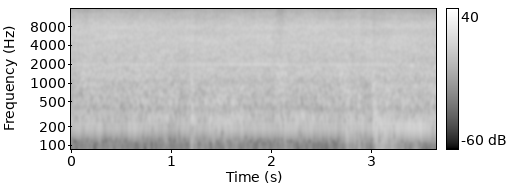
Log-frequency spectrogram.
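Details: Refurbished Electrolux 4x4 vacuum on boost after restoration: steady high airy rush with thin whistle and even motor tone, no rattles or surging; motor running healthy.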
